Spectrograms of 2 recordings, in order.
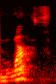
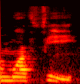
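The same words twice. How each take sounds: First: Morphe as "morf", rising in question; one-syllable pronunciation. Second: Morphe as "MOR-fee", the alternative offered; two-syllable pronunciation. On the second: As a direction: slowly sound out Morphe with final "fee". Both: Shown as a demonstration. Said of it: "Is it Morphe or Morphe?".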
